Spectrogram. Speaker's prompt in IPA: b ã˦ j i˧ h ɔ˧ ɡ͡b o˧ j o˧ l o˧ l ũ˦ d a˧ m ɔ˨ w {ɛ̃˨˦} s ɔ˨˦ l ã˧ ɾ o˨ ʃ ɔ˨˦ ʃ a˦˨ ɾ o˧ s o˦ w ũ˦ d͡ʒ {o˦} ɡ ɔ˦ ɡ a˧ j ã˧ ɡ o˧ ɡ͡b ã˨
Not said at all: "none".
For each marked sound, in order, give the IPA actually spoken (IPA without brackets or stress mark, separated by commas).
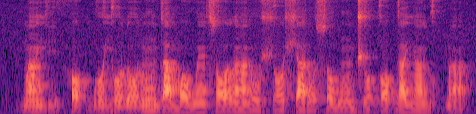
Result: ɛ̃˨, o˦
